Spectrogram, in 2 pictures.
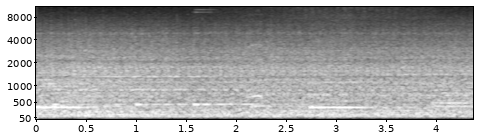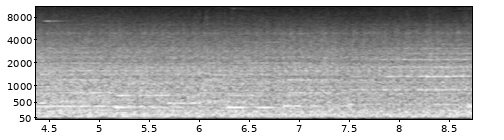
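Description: Dense road-traffic noise of vehicle engines, with music mixed in and short held tones shifting in pitch.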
